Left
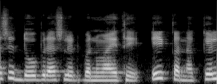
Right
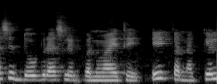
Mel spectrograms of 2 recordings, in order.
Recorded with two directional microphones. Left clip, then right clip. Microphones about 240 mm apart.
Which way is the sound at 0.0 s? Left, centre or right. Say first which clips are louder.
Left 9 dB; left.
